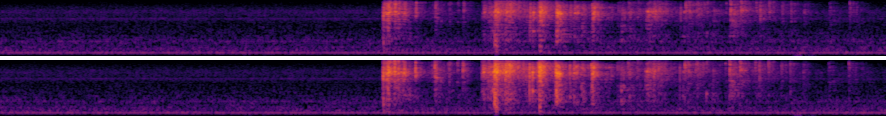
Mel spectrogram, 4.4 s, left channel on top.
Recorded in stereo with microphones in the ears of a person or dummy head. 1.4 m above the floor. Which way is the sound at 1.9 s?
20° right (ahead or behind).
